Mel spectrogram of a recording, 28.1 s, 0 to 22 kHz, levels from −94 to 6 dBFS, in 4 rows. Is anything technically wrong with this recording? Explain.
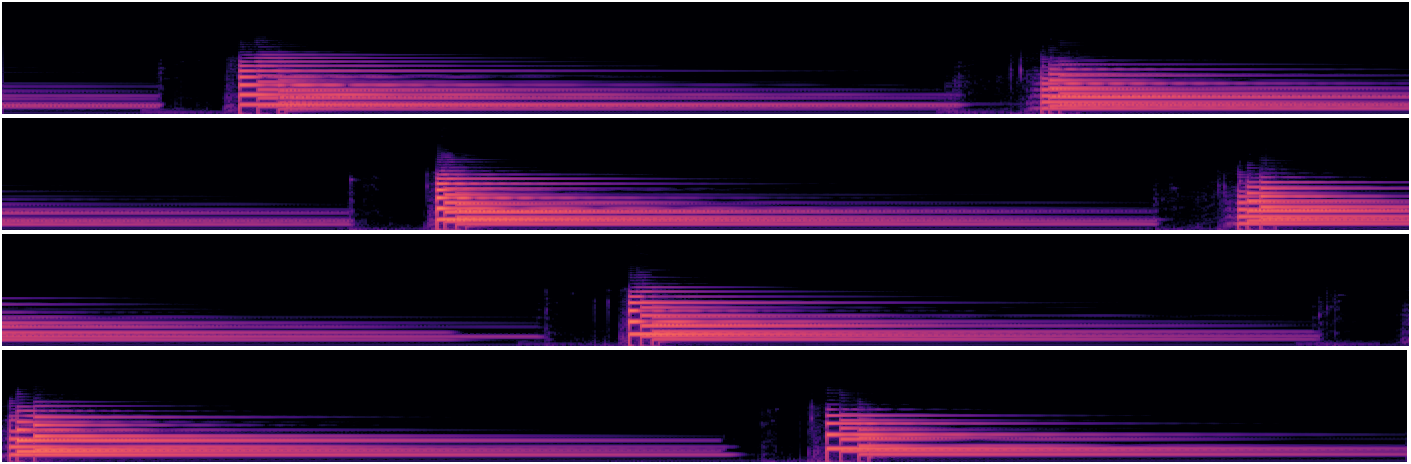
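No, the music comes through as a steady, intact signal with no audible technical faults anywhere in the clip.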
